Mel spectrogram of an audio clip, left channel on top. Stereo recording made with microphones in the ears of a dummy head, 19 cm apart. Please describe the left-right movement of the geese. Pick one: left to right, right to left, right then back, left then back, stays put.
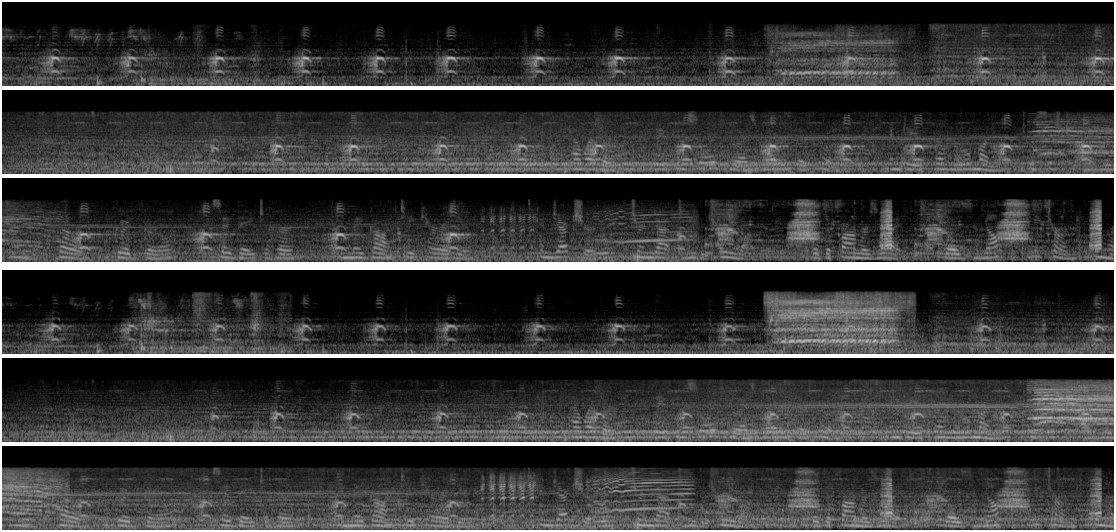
stays put.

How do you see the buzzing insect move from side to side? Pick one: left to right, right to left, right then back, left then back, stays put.
left to right.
